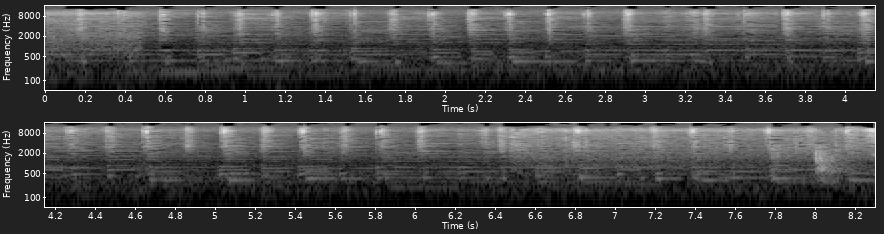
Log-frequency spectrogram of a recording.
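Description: Light background music: a tune of quick, evenly spaced plucked-string notes with a steady beat.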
